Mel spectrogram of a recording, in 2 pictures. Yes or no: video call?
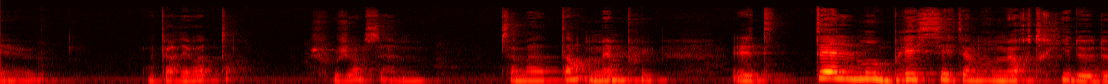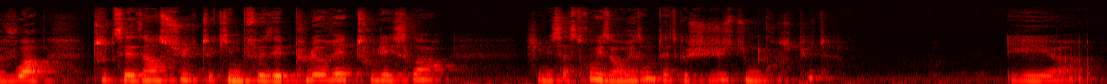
no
